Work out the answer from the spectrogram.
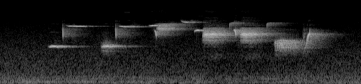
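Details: Song Sparrow song, a common yard and trail bird: three clear, evenly spaced introductory notes about half a second apart, "counting off", then a quick, buzzy jumble and trill of higher notes.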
